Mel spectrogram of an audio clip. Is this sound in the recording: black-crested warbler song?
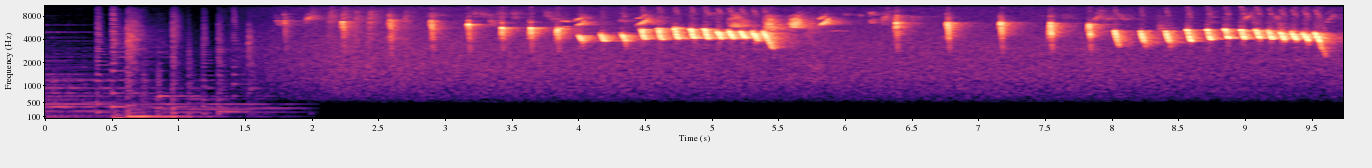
yes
